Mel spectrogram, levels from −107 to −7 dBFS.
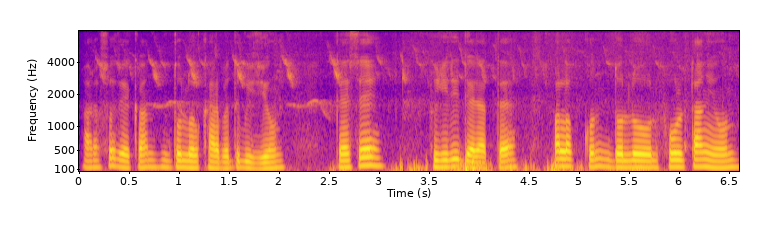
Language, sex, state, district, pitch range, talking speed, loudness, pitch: Chakma, male, Tripura, Dhalai, 130-145 Hz, 155 wpm, -16 LUFS, 140 Hz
